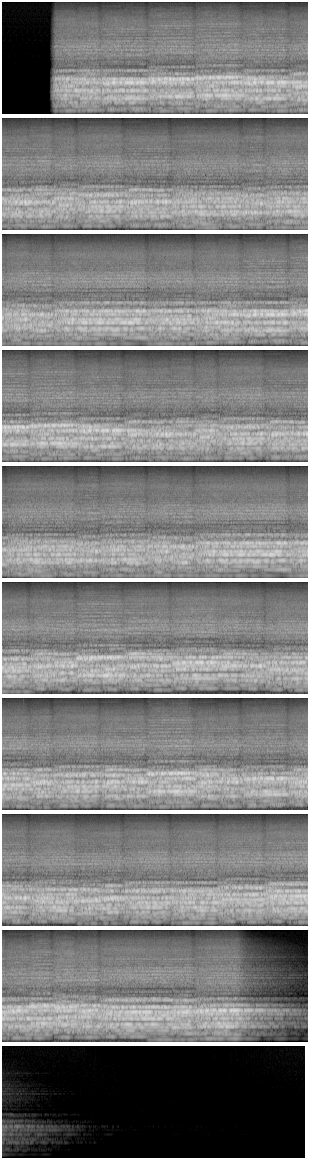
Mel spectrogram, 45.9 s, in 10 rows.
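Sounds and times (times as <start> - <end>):
choir singing: 0.8 - 41.3.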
